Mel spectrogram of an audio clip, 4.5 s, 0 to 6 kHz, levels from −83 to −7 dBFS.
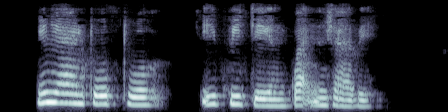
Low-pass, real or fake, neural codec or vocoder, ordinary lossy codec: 5.4 kHz; fake; codec, 16 kHz, 4.8 kbps, FACodec; MP3, 32 kbps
